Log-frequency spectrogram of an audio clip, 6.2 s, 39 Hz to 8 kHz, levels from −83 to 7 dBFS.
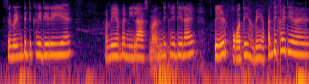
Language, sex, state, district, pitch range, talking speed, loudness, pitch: Kumaoni, male, Uttarakhand, Uttarkashi, 225-260 Hz, 215 wpm, -18 LUFS, 250 Hz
